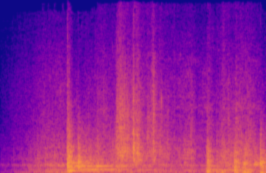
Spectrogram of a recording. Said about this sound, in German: Die Baggerschaufel wühlt sich schon frühmorgens in den trockenen Boden. Es riecht nach Erde und Staub auf dieser Baustelle mitten in Frankfurt.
